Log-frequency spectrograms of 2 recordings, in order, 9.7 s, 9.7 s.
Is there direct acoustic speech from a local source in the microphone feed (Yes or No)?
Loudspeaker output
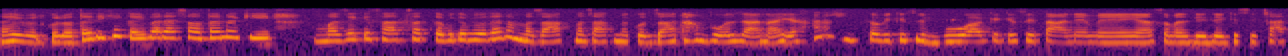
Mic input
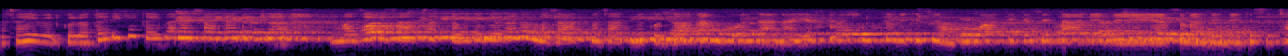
Yes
